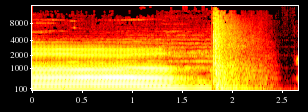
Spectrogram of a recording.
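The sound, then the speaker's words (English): A closet door swings shut with a long, steady, low-pitched hinge creak lasting nearly two seconds, then a single solid thud as it closes, fading quickly into silence. “She closed the closet door.”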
